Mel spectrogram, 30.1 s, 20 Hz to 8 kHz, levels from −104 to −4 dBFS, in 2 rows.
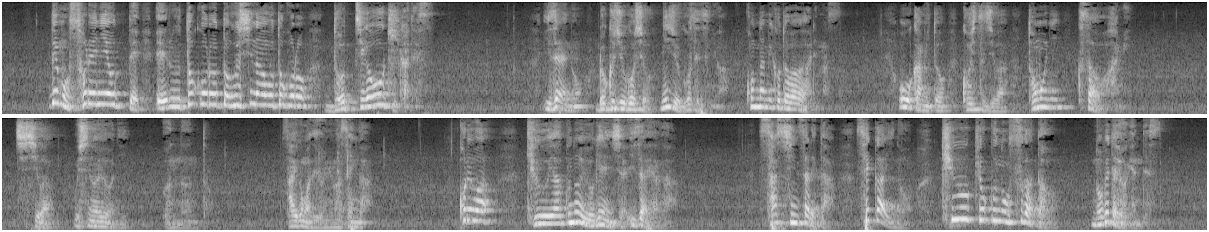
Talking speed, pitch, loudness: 230 characters per minute, 215 Hz, -20 LUFS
